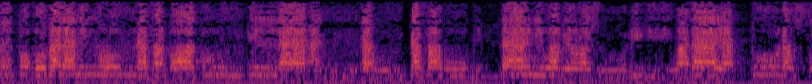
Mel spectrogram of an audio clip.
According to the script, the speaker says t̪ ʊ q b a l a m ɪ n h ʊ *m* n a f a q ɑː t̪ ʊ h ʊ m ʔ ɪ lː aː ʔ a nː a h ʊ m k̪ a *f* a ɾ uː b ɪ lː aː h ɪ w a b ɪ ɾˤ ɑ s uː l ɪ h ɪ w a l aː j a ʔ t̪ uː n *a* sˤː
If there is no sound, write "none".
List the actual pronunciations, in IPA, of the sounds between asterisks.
m, f, a

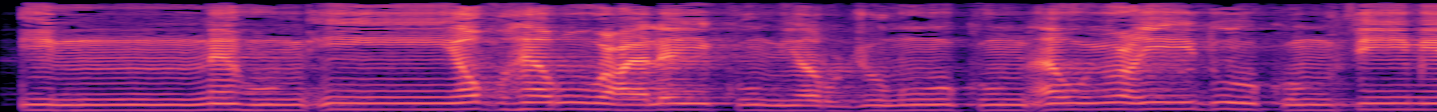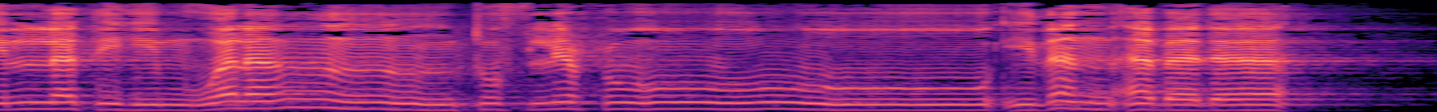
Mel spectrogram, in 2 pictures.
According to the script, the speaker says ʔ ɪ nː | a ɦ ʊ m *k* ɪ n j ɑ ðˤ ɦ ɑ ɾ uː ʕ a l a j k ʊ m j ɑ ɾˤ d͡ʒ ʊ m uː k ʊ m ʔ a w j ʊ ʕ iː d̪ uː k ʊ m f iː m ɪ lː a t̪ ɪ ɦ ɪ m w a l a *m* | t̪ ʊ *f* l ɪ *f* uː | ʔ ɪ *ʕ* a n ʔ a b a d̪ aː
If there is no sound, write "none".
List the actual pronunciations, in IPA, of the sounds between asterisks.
ʔ, n, f, ħ, ð

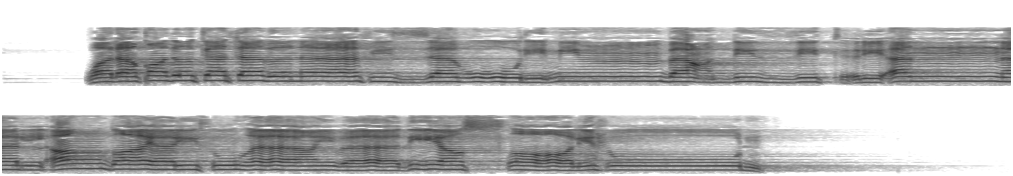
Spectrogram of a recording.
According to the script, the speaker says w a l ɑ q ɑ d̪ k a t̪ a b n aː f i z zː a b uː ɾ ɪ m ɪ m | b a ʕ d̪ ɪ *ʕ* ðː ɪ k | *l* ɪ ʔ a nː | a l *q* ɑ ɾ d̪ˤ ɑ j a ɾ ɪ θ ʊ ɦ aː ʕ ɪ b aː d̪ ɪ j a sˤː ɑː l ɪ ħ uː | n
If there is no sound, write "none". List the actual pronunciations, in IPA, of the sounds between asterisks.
ð, ɾ, ʔ

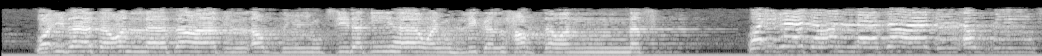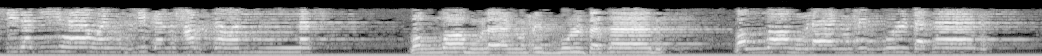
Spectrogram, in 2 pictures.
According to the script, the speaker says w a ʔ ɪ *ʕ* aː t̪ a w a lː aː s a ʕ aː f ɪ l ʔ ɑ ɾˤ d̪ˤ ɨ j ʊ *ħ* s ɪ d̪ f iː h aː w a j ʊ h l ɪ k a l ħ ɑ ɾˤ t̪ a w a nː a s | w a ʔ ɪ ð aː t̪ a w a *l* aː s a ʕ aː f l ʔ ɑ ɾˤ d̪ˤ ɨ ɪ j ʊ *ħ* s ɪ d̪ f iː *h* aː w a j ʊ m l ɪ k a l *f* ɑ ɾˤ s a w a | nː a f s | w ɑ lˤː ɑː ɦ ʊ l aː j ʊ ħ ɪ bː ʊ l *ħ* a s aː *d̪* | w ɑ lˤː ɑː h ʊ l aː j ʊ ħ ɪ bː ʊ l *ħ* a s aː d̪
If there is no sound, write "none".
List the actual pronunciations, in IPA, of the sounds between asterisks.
ð, f, lː, f, h, ħ, f, d̪, f

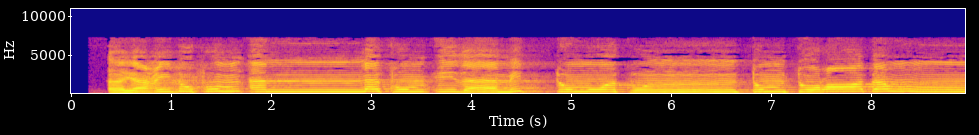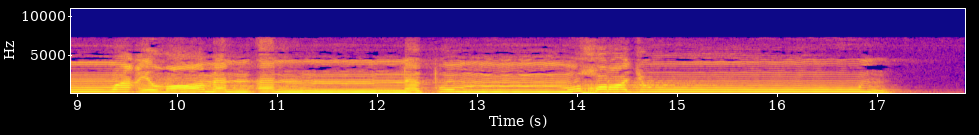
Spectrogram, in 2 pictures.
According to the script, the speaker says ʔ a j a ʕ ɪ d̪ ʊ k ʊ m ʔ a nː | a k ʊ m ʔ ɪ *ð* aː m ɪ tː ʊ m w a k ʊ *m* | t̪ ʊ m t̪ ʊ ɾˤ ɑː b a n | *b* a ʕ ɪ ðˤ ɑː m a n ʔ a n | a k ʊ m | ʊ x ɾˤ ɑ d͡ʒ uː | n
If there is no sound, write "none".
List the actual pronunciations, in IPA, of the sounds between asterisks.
ð, n, w

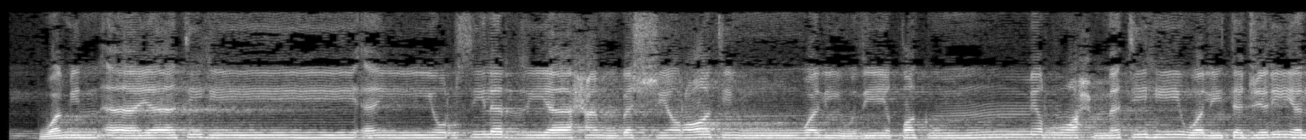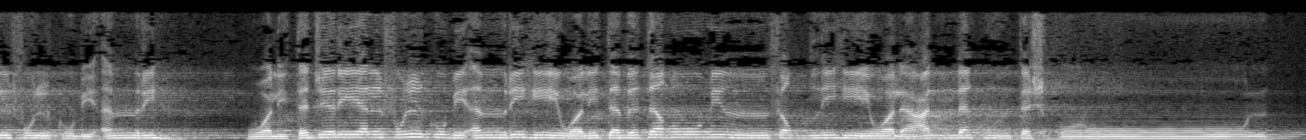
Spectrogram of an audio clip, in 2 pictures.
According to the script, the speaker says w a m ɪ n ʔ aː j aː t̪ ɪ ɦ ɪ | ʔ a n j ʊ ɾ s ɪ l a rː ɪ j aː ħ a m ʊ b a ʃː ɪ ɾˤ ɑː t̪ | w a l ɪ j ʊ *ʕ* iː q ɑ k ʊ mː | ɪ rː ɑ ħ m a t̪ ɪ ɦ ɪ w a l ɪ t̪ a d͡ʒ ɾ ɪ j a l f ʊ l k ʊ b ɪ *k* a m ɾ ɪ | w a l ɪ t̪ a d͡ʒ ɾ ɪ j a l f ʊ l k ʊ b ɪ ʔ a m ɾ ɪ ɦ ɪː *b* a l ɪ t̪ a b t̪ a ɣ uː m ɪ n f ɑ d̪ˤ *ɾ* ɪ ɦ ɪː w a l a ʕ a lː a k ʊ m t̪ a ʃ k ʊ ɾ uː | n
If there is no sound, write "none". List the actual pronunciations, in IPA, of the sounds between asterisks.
ð, ʔ, w, l

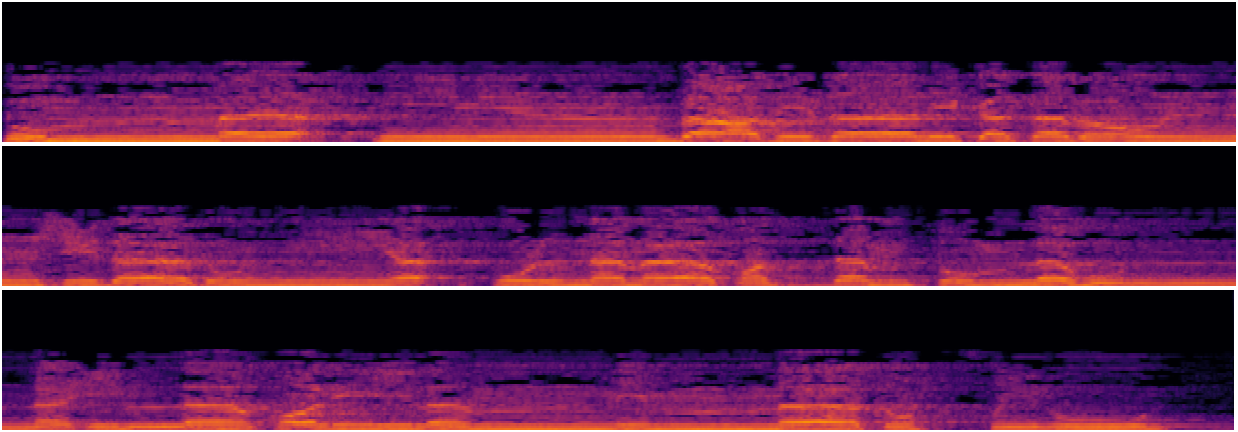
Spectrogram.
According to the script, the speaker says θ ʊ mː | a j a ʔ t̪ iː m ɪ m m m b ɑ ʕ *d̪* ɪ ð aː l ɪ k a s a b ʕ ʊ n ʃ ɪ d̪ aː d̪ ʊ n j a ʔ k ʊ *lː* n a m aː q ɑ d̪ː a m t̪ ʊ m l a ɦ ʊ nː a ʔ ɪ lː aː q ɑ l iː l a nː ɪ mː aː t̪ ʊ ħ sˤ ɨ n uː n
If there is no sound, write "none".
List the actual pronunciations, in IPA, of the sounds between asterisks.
d̪, l

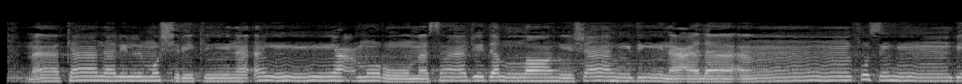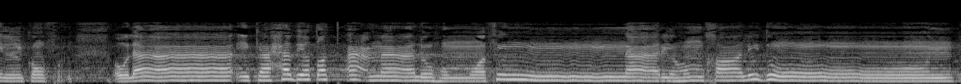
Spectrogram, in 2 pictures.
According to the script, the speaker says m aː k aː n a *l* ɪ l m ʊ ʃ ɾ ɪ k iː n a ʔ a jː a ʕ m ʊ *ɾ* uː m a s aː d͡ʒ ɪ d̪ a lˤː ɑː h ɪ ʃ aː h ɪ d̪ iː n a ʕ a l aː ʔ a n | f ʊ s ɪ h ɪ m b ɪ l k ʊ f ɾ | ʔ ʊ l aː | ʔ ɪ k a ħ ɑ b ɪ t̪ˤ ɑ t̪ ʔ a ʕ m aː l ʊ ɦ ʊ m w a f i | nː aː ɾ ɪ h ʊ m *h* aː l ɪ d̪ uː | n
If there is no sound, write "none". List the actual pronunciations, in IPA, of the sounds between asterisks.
l, ɾ, x

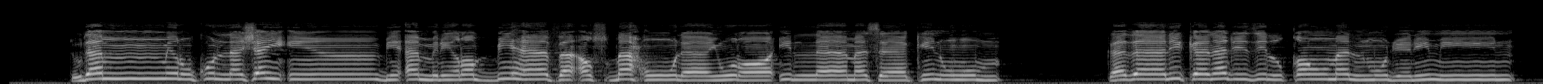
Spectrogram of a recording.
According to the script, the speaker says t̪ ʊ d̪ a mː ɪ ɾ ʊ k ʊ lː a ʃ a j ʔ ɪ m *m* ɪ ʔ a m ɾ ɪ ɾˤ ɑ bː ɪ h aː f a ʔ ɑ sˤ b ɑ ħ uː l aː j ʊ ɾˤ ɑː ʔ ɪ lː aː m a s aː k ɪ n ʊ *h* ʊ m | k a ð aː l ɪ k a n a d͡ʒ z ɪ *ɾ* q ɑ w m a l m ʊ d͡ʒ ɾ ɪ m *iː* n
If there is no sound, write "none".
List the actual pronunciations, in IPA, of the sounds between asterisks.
b, h, l, iː

